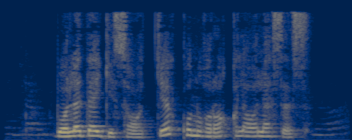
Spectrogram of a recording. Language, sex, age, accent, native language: Uzbek, female, 19-29, Toshkent shahri, Uzbek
